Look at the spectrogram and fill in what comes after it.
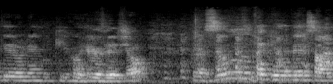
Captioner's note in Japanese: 笑い声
